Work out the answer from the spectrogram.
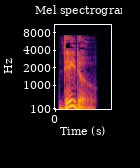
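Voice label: "dado", British English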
